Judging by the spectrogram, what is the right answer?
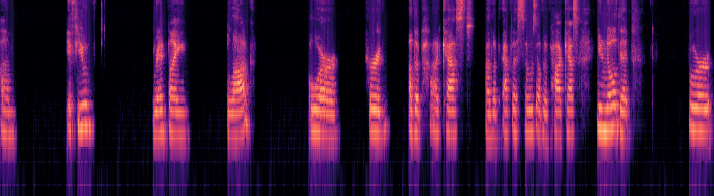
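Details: Female host living with aphasia after a stroke, also mentioning apraxia of speech and dysarthria; unedited recording keeping pauses and mistakes, made on a good day, in the morning; aphasia.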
